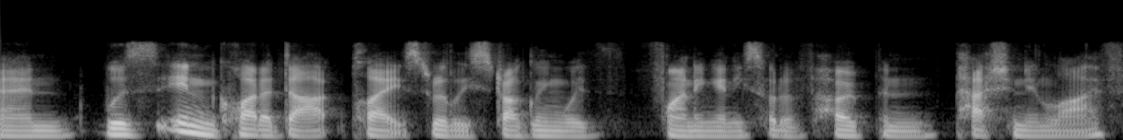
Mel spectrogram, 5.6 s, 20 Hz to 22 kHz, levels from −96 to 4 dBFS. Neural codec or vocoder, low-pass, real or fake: none; 7.2 kHz; real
